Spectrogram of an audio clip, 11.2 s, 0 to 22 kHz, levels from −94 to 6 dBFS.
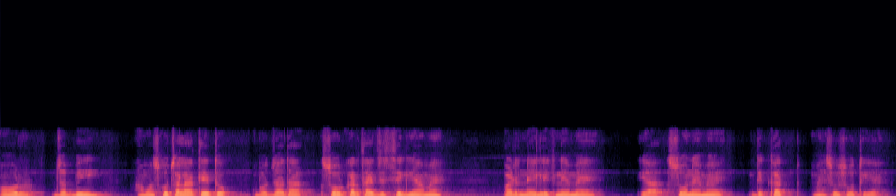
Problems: none marked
